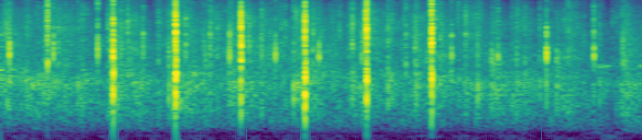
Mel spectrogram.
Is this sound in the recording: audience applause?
yes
